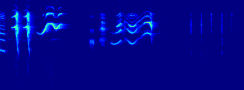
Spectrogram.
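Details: Pet parrot making noises: two sharp, squeaky calls, then warbling whistles that swing up and down in pitch, and a closing run of five soft, evenly spaced clicks in a quiet room.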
